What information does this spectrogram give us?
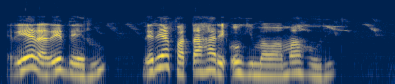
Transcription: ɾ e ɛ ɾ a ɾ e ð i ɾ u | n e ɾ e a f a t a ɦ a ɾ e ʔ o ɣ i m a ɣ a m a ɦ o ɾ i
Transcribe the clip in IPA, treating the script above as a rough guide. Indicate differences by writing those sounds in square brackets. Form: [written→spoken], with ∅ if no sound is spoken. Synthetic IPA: ɾ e ɛ ɾ a ɾ e ð [i→ɛ] ɾ u | n e ɾ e a f a t a ɦ a ɾ e ʔ o ɣ i m a [ɣ→w] a m a ɦ o ɾ i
